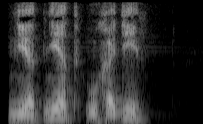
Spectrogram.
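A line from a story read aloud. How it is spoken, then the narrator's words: Very serious tone. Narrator (Russian): Сказано это было очень серьезным тоном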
